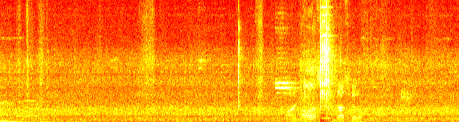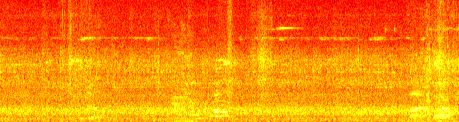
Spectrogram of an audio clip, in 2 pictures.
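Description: Milk splashes into a metal cup.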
